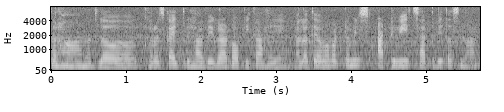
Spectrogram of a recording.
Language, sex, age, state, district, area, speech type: Marathi, female, 18-30, Maharashtra, Ratnagiri, rural, spontaneous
